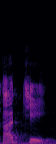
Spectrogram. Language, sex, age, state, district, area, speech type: Tamil, male, 60+, Tamil Nadu, Viluppuram, rural, read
